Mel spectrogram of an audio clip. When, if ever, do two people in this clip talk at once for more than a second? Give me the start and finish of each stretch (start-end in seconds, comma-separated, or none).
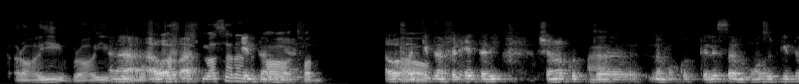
1.1-3.1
